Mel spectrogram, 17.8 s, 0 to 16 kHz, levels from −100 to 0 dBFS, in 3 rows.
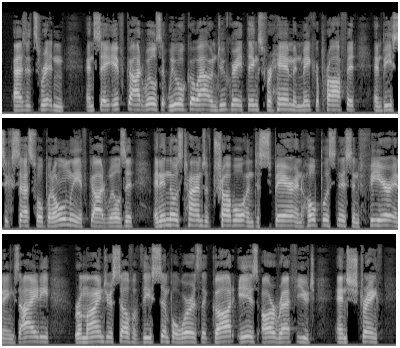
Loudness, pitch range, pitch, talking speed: -27 LUFS, 145-165 Hz, 155 Hz, 200 wpm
